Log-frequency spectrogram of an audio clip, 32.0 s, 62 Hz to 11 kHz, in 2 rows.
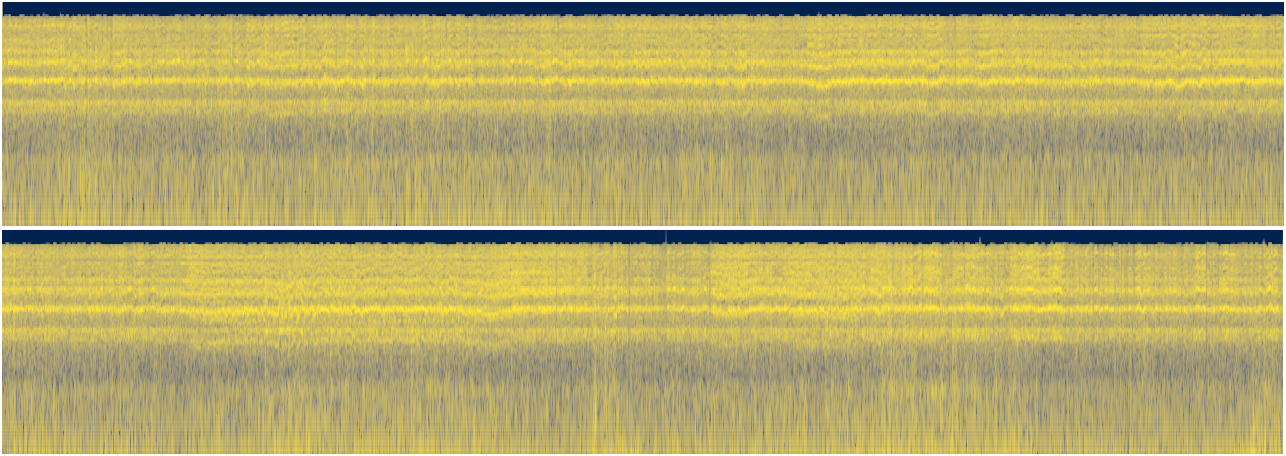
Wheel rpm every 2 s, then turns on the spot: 240, 230, 230, 240, 230, 230, 230, 230, 230, 200, 190, 220, 230, 220, 230, 230.
none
